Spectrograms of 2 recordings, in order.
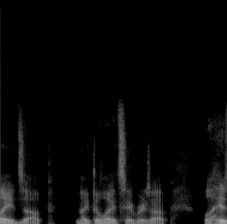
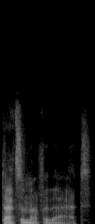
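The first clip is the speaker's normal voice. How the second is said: cold menace; 3 semitones lower, 4 dB quieter than usual. Retold or imitated. Victim act drops, menace.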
